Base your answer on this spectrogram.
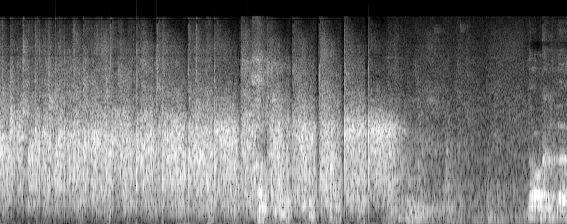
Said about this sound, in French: On acclame le Seigneur très très fort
